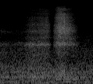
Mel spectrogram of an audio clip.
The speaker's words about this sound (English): pardon me, that was my dog sneezing. she, I guess, wanted to be in this podcast this, this time.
